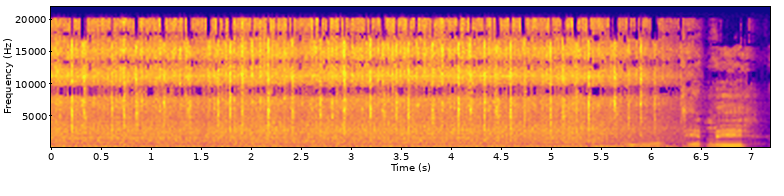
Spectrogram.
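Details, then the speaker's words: Turbocharged V8 truck not started in a while, 88°F shop, not a cold start: rough, loud idle with faint, uneven ticking about four per second, from a remaining exhaust header leak on the driver's side. "I don't know if y'all noticed when I fired it up earlier we still had a header leak"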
